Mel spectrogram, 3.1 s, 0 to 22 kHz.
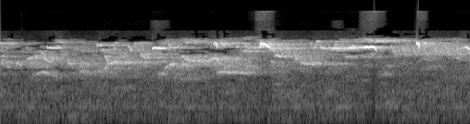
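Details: Common kingfisher pair at a nest-wall camera, early morning of 30 May 2012, the male having delivered a fish to the perched female. Continuous thin high twittering with brief sharp peeps roughly every half second.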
